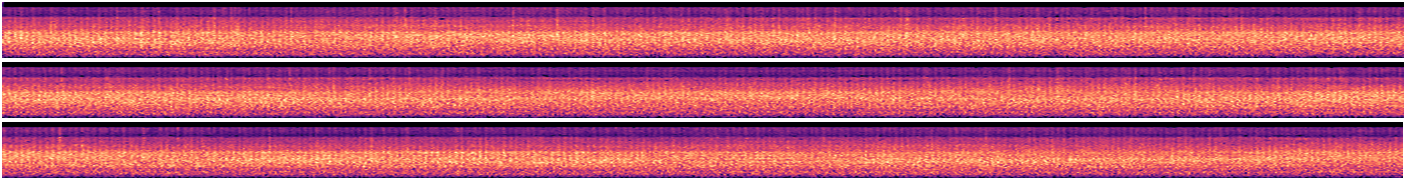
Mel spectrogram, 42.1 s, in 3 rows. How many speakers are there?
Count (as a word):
zero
